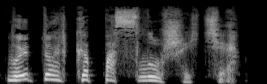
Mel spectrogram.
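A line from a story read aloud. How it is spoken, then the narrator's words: Hissing. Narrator (Russian): прошипела Ида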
